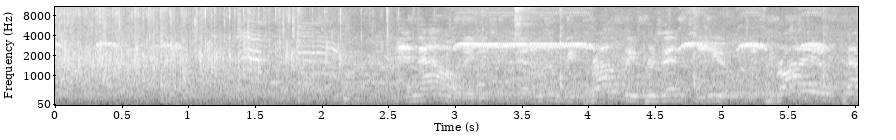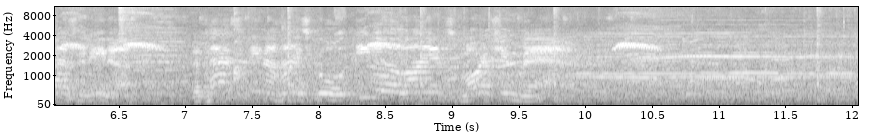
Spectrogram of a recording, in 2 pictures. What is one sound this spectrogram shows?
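A marching band plays brass instruments in the distance.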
